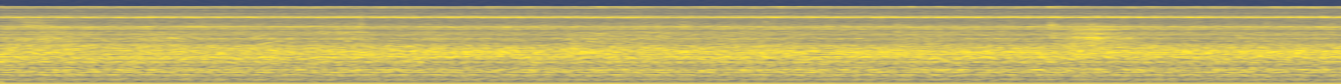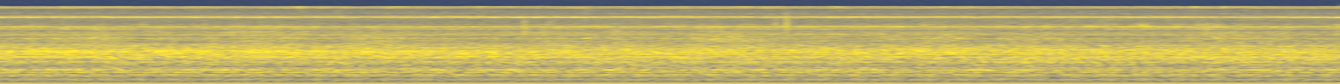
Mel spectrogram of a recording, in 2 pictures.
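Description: A steady, unbroken mechanical hum and hiss at constant loudness throughout, the continuous running sound of a nebulizer compressor.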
